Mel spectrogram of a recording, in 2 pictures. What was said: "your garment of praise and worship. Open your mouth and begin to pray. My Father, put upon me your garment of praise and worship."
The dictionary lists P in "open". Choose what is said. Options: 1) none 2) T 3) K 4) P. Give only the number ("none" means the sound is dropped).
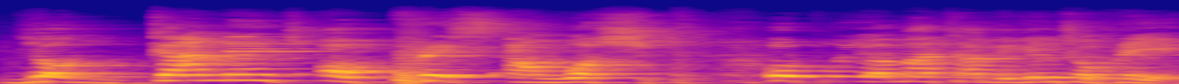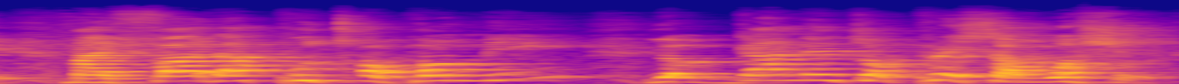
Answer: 4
